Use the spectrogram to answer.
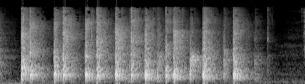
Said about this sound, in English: Clap it up for them.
